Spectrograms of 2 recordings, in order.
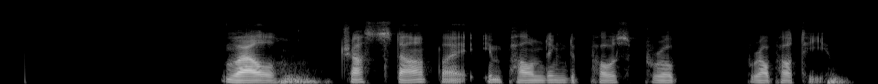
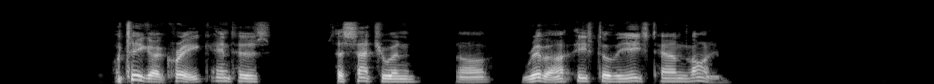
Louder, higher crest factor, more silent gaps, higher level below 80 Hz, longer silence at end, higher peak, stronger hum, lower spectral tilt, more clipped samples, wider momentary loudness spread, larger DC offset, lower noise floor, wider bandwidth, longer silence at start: second, -26 LUFS vs -17 LUFS; first, 26 dB vs 18 dB; second, none vs 2.72-3.28 s, 4.23-4.55 s, 4.95-5.21 s; about the same, -56 dBFS vs -58 dBFS; second, 0.35 s vs 2.15 s; about the same, 0 dBFS vs -2 dBFS; neither; first, -7.5 dB/octave vs -5 dB/octave; neither; first, 18 LU vs 13 LU; neither; about the same, under -90 dBFS vs under -90 dBFS; about the same, 7.8 kHz vs 7.8 kHz; first, 2.2 s vs 1.15 s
